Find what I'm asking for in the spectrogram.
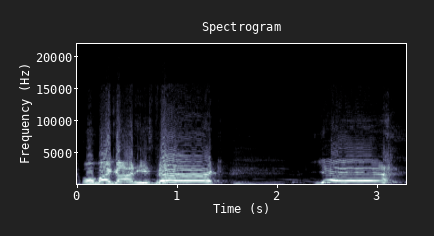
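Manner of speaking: high, loud squeal of joy; excited cheer. Real, not acted. Player cheering a friend's return, excited squeal.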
